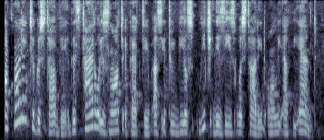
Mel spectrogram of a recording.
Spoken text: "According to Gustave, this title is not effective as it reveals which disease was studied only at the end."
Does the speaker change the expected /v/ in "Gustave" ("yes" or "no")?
no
